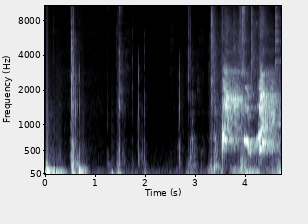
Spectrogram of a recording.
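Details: A female Samoyed, sensing her father's footsteps on his return after a week away, gives a short low growl, then after knocks and rustles a loud, wavering grumbling growl-whine, overjoyed yet sounding angry.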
